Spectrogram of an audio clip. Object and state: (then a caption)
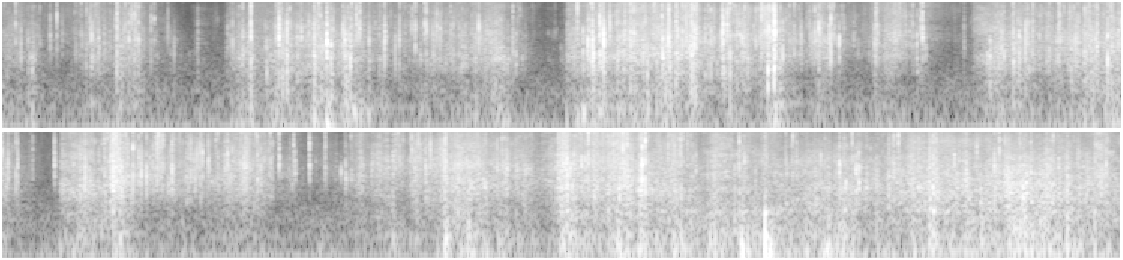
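Thin paper sheet. A thin, white, crinkled sheet of paper is scratched and rubbed with fingertips and nails, then lifted by hand. The result is dense, bright crinkling and crackling with almost no low end, broken by brief quiet pauses between bursts.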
